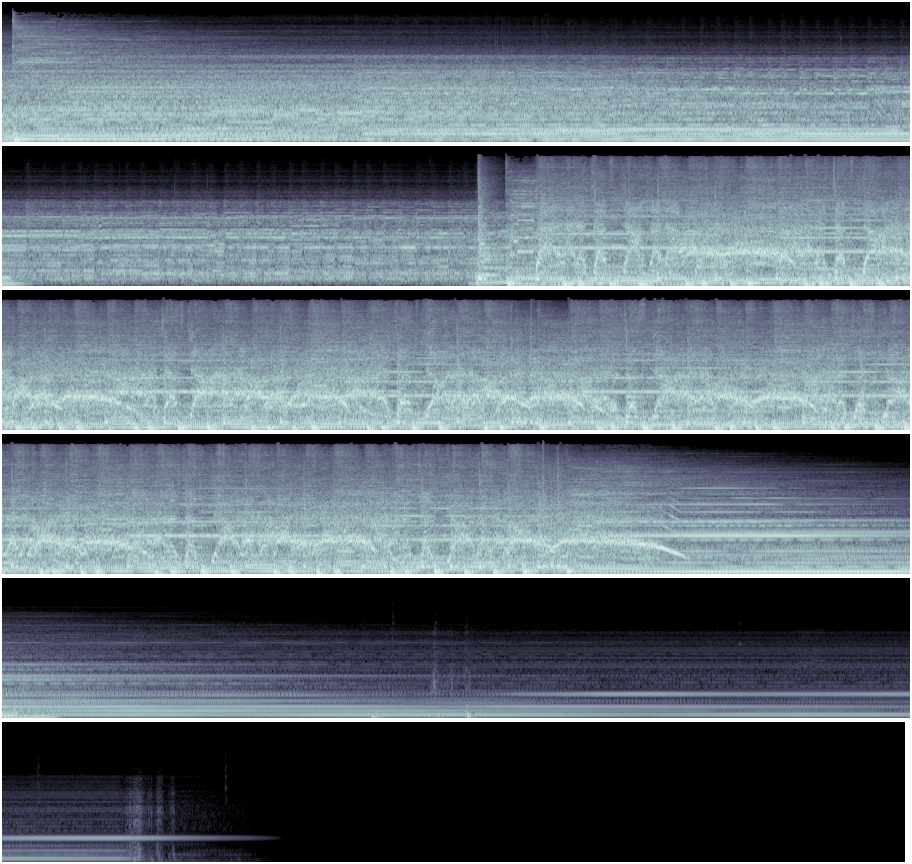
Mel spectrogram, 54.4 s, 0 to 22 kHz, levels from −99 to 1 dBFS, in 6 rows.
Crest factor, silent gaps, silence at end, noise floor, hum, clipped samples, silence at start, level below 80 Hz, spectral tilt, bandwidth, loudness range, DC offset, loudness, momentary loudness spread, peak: 12 dB; none; 7.8 s; -75 dBFS; none; under 0.1%; 0 s; -24 dBFS; -5.5 dB/octave; 16.5 kHz; 17 LU; under 0.1%; -13 LUFS; 15 LU; -2 dBFS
